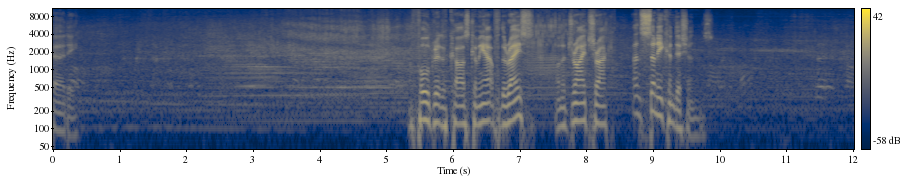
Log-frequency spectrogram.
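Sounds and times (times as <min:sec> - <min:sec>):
racing car engines passing: 0:00.0 - 0:12.0.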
